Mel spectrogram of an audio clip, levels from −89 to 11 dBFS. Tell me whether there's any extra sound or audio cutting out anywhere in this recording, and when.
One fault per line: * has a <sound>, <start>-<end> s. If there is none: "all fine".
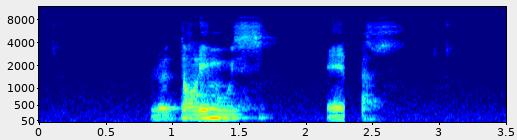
* has a dropout, 2.3-2.4 s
